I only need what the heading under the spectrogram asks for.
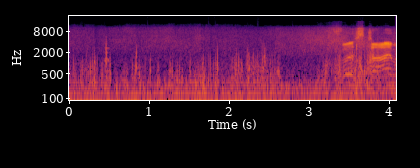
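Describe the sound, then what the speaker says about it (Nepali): Strong wind buffeting the microphone at a lookout in the Australian Botanic Garden near Sydney, a loud constant low roar and rumble with brief voices at the end. "यस्तो हावा चलिरहेछ।"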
